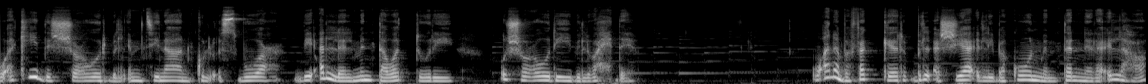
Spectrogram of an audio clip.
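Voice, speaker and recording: With music in the background, a woman with a Jordanian accent talks at a fairly slow pace in a fairly low pitch, with ordinary pitch variation. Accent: Levantine Arabic (Jordanian). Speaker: Arabic teacher, podcast host. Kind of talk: scripted language-lesson reading.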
